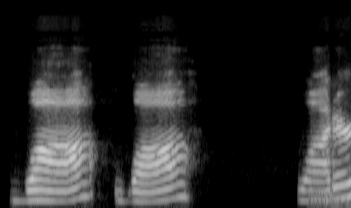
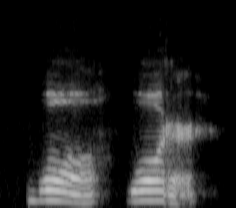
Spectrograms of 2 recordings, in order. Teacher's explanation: So the mouth is naturally round. So to say not to round the vowel in water is a little bit counterintuitive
